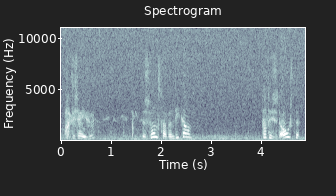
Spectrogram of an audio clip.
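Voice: mid-range voice, sing-song, measured pace, dark tone, rough recording. A performer playing an injured, stubborn boy lost in the wilderness, bossy and urgent, in a radio play. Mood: irritated. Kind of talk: Dutch radio play acting. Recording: radio play recording, faint noise.

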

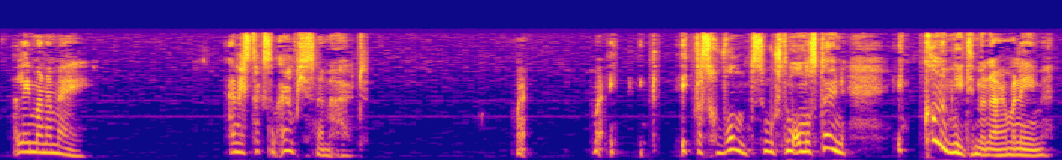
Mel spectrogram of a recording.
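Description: A bitter wife and grieving mother in a radio drama. Her delivery is dramatic and taunting, with halting phrases and big swings in pitch, recorded dry and close. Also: mellow, breathy edge, dry recording. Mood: anguished, halting. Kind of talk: Dutch radio play acting.

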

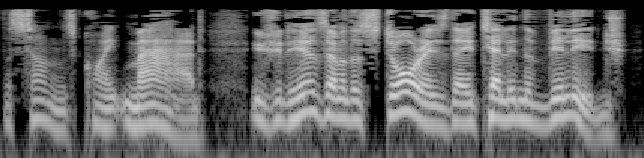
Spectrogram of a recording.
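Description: Man playing a breezy, disdainful young gentleman. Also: medium pitch, big pitch swings, moderate pace, no room sound, dull audio.

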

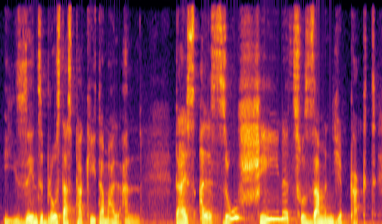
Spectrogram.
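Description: Sly working-class mum in a radio play, blunt and folksy, acts simple. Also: female voice, fairly low pitch, huge pitch swings, measured pace, darkish tone, slightly rough, heavily acted. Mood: respectful, insistent. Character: shrewd, plain-spoken working-class mother, feigning simplicity. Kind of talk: German stage-comedy radio drama acting.

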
